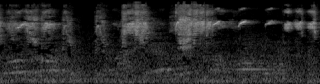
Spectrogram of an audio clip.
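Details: Blue-crowned hanging parrots kept together in a cage give scattered, thin, very high squeaky chirps in short bursts with brief gaps, over a faint low background hiss.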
